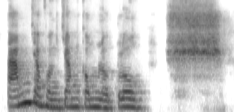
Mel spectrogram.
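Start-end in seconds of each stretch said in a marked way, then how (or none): 1.7-2.2 "Sh-" as a strong voiceless rush of air; forceful SH. Shown as a demonstration. Teacher showing the SH sound, "Sh-" blown out hard. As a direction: push the air hard through a curled-tongue "Sh-". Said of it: "đẩy luồng hơi thật mạnh ra".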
